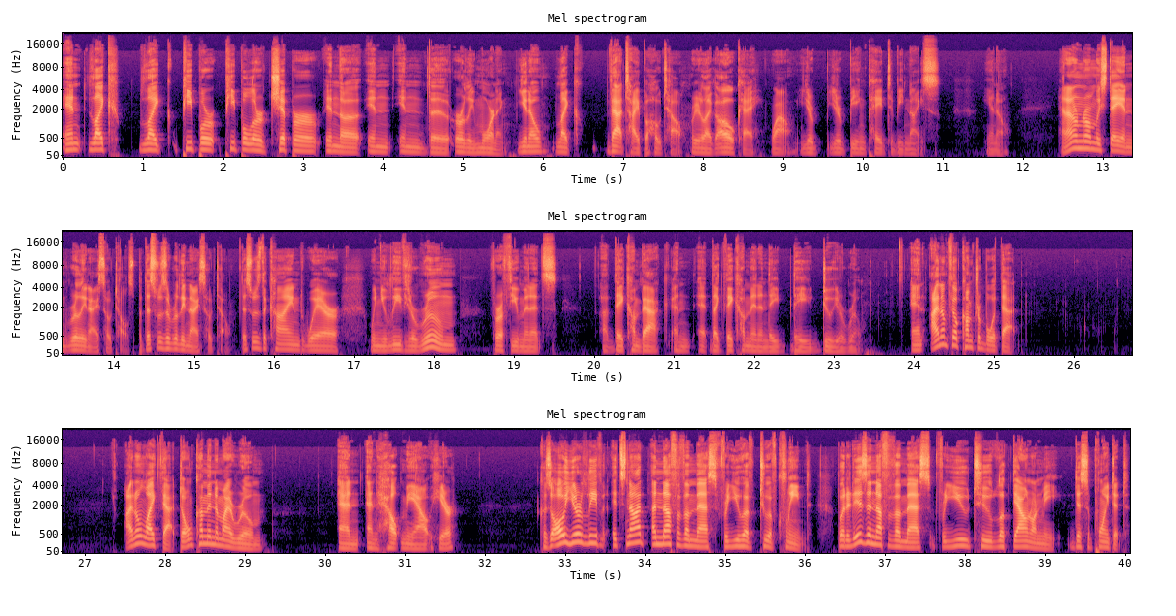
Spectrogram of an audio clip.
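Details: Adult male comedian who stutters, speaking in a podcast monologue, with word repetitions: stuttering.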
